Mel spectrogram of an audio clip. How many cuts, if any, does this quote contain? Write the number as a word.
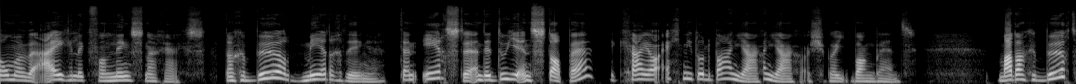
three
